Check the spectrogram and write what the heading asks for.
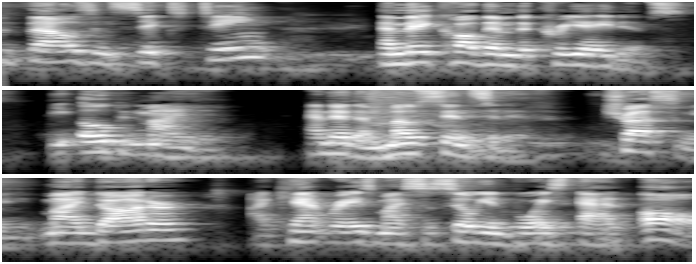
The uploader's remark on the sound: did a breakout session for the 2024 MJAA Southwest Regional Yeshua Conference at the Irvine Marriott in California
